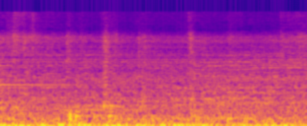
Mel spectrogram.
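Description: A wooden spatula scrapes and stirs in a frying pan.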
